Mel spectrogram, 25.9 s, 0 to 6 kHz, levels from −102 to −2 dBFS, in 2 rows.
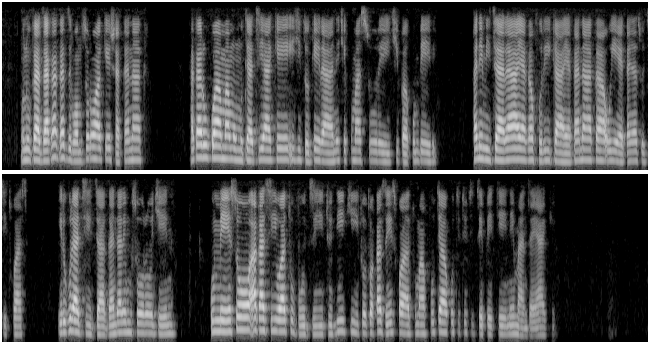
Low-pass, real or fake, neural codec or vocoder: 5.4 kHz; real; none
